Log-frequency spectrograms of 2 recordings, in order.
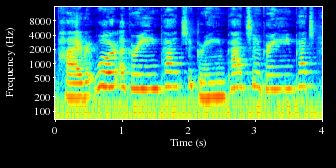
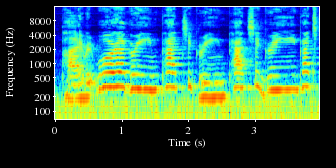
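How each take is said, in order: Both takes have the same delivery.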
